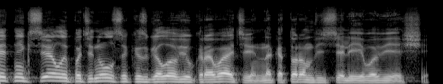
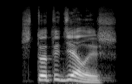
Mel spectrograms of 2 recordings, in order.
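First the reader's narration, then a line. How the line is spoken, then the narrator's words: Sharp, indignant. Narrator (Russian): резко и возмущенно спросила она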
